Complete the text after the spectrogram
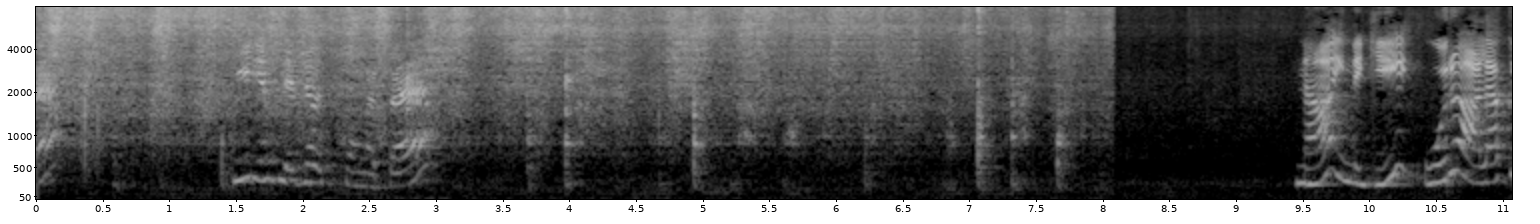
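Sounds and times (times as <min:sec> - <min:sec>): food sizzling in oil: 0:00.0 - 0:08.1
spatula scraping a metal pan: 0:00.0 - 0:08.1.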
